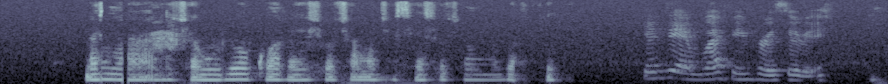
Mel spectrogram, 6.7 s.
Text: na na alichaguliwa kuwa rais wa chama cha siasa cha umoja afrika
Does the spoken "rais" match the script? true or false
true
